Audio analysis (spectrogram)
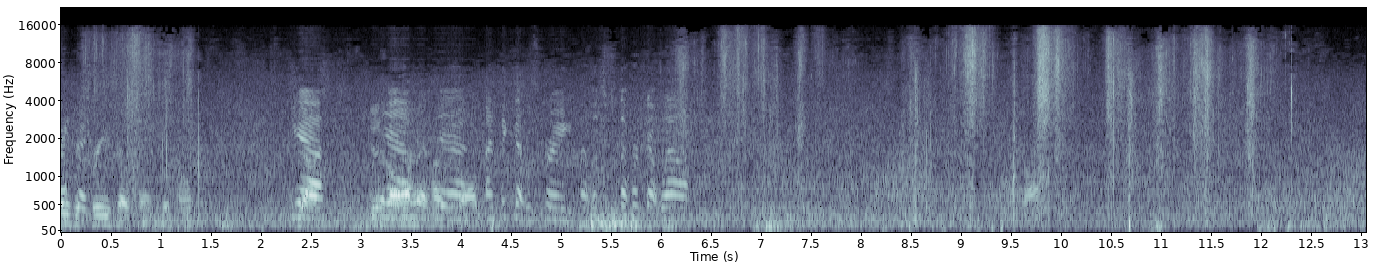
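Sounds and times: footsteps through dry grass: 0:00.0 - 0:01.4, 0:06.1 - 0:12.4.

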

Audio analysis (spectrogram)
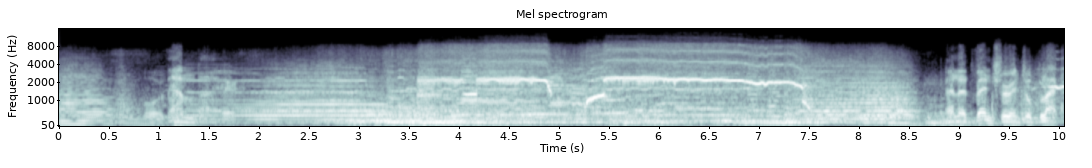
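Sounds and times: music score: 0:00.0 - 0:09.3
high scream-like wail: 0:03.6 - 0:07.6.

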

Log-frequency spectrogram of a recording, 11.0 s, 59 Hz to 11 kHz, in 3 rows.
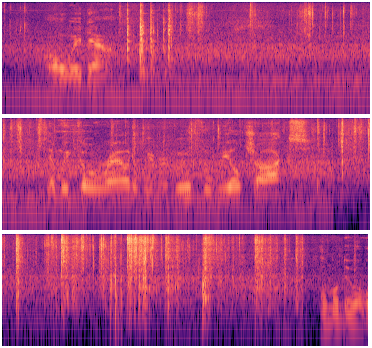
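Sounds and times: footsteps on gravel: 0:01.1 - 0:11.0.

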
